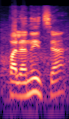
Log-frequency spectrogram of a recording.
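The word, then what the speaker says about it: паляниця: take out the accent the word is palanicha and it is hard for a Russian to pronounce it. because these combinations of sounds are very difficult in Russian and almost don't exist in Russian.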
